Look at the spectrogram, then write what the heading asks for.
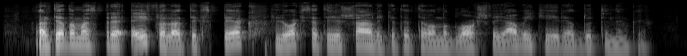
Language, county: Lithuanian, Šiauliai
